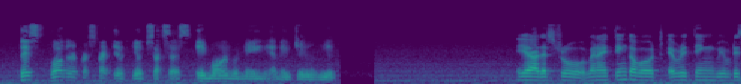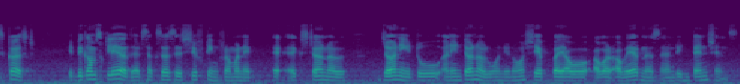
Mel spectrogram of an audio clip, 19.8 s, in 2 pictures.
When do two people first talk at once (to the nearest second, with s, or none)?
none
